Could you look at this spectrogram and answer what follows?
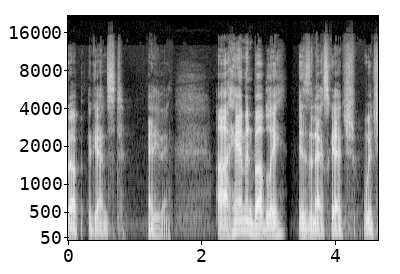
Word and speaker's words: Bublé: And he insists, and Michael does try to say it's actually pronounced Bublé, and he's like, and John like very menacingly says, "That's not." No, now it's Bubbly.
